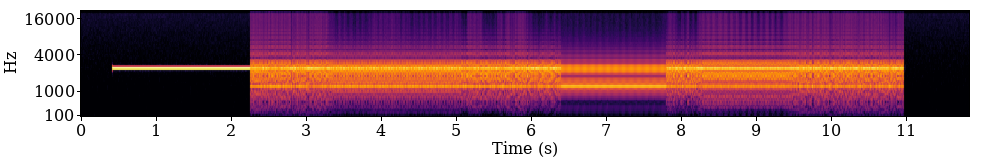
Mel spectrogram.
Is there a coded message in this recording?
Yes: cassette data (Kansas City type), 1200 baud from 0.4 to 11.0 s, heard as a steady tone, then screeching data.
